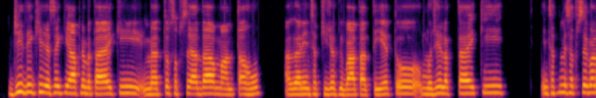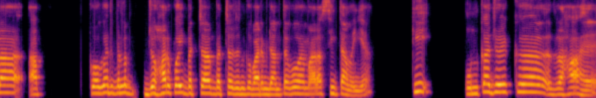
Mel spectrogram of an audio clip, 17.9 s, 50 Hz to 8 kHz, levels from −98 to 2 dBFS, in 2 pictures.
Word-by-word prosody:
जी 230 +9 +2
देखिए, 230 +1 0
जैसे 210 -1 +3
कि 210 +1 -4
आपने 195 +1 +3
बताया 180 0 +3
कि 185 +3 -7 0.3
मैं 170 +1 0
तो 200 - -2
सबसे 185 0 -6
ज़्यादा 185 +1 +3
मानता 170 -2 -3
हूँ 175 +3 -1 0.4
अगर 170 +1 +1
इन 175 -1 0
सब 170 0 -5
चीज़ों 175 0 -2
की 170 - -1
बात 160 0 +1
आती 155 +1 -1
है, 175 +1 -2
तो 190 +2 -2
मुझे 175 +3 0
लगता 190 +1 0
है 195 0 +2
कि 210 +2 -4 0.6
इन 190 - -3
सबमें 210 +3 -3
सबसे 210 +1 -1
बड़ा 220 +1 +3 0.4
आप 170 0 -2 0.7
को 195 0 +2
अगर 210 0 +2
मतलब 205 -1 0
जो 190 +4 +4
हर 200 +4 +4
कोई 215 +1 +4
बच्चा-बच्चा 195 -1 +2
जिनके 175 0 -1
बारे 170 0 +3
में 170 - 0
जानता 165 +1 -1
है 180 - -3
वो 190 +1 +2
है - - 0
हमारा 180 - -1
सीता 185 -2 -1
मैया, 140 0 -5 0.6
कि 245 0 -1 0.5
उनका 190 +7 +1
जो 230 +1 +4
एक 235 0 -1 0.6
रहा 170 +2 +1
है 145 -2 -2
185 Hz, 180 wpm, -18 LUFS, 170-205 Hz, 0.7 s, जो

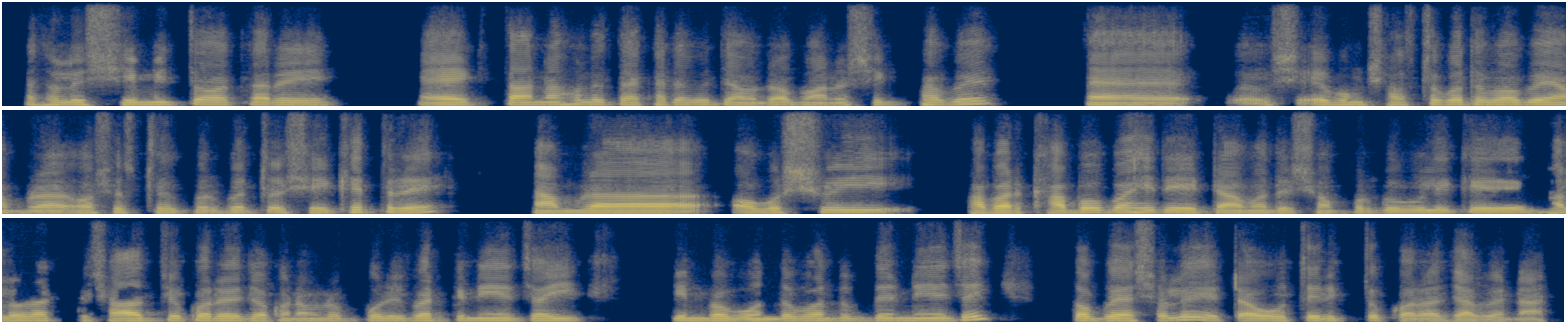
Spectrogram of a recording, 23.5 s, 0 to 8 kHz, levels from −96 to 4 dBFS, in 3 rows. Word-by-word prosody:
আসলে 150 +2 0 0.2
সীমিত 160 -1 0 0.2
আকারে। 155 -1 0 0.8
এক 140 -1 +1 0.2
তা 160 - +4
না 165 - +2
হলে 170 0 0
দেখা 150 +1 -2
যাবে 165 0 -1
যে - - -1
আমরা 140 +1 0 0.2
মানসিকভাবে 160 +5 -2 0.6
আ - - +5 1.1
এবং 155 0 -1
স্বাস্থ্যগতভাবে 165 +2 +1
আমরা 140 0 0 0.2
অসুস্থ 150 0 -5
হয়ে 145 -3 -3
পড়ব। 135 -1 -3 0.2
তো - - 0
সেই 155 -1 0
ক্ষেত্রে 170 -2 +1 0.7
আমরা 145 +2 +3 0.7
অবশ্যই 170 +3 0 0.5
খাবার 150 +1 +4
খাবো 150 +2 +3
বাহিরে। 170 0 +2
এটা - - -1
আমাদের 150 +1 -1
সম্পর্কগুলিকে 155 +3 -1 0.3
ভালো 145 0 +1
রাখতে 150 0 -4
সাহায্য 145 +1 +3
করে, 155 -1 +3
যখন 145 0 -1
আমরা 145 +1 -2 0.2
পরিবারকে 155 0 0
নিয়ে 155 0 +2
যাই 155 -1 +2 0.5
কিংবা 150 -1 +2
বন্ধু-বান্ধবদের 150 +2 0
নিয়ে 160 0 +2
যাই। 225 +6 +3 0.4
তবে 150 -2 +3
আসলে, 160 +7 -1
এটা 75 - -2 0.2
অতিরিক্ত 150 - -2 0.2
করা 135 -2 +1
যাবে 125 -1 0
না। 120 - -1
155 Hz, 130 wpm, -22 LUFS, 145-160 Hz, 1.1 s, আ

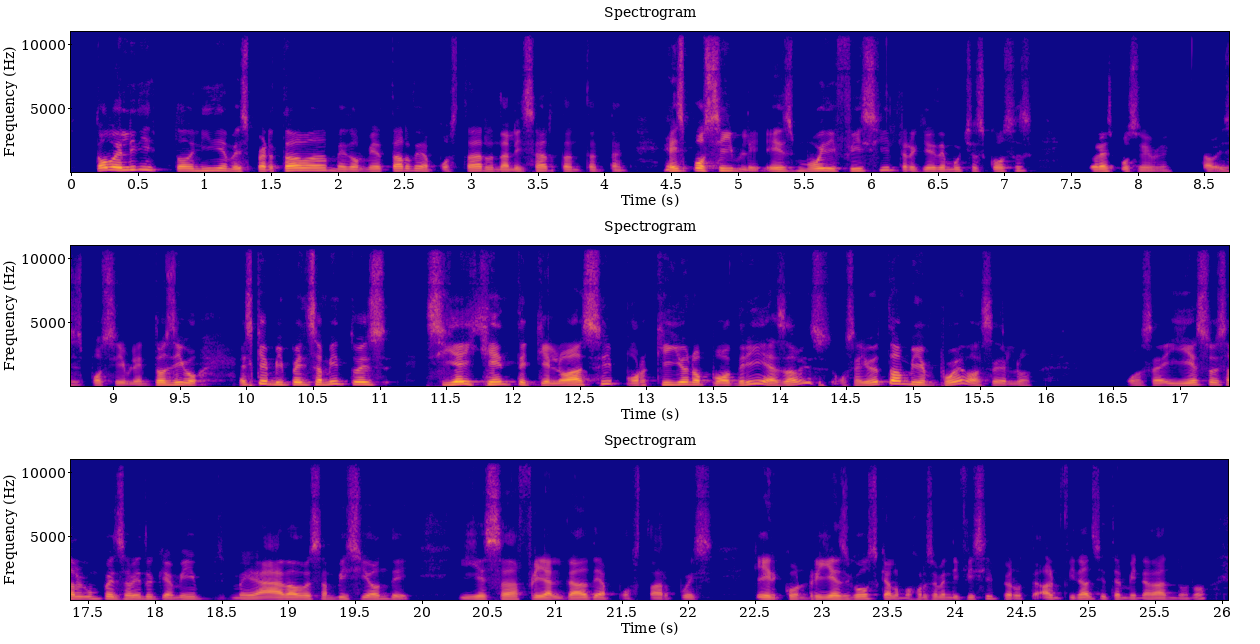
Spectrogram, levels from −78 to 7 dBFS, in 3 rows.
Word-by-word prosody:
todo 200 +3 +7
en 195 - +8
línea 220 0 -1
y - - -9
todo 155 0 +2
en - - -6
línea, 165 +2 -2
me 115 - -3
despertaba, 180 +9 +4
me 150 -10 -6
dormía 110 +2 -3
tarde, 155 +3 -1
apostar, 150 +1 -3
analizar, 110 +4 -3
tan, 110 -5 -6
tan, 105 -3 -11
tan. - - -12 0.3
Es 145 +2 +3
posible, 160 - +2
es 125 +1 -2
muy 140 +5 +2
difícil, 150 +4 -4
requiere 120 +5 -5
de - - -1
muchas 125 0 -11
cosas, 125 +4 -8 0.4
pero - - +2
es 120 - -5
posible, 95 -7 -10 0.2
¿sabes?, 110 +3 -7
es 115 +1 -16
posible. 115 -5 -6
Entonces 145 +10 +2
digo, 160 -3 +3 0.3
es 140 - -2
que 220 - +5
mi 160 -4 0
pensamiento 170 +4 +3
es: 160 -2 +3 0.2
"Si 150 +6 +3
hay 195 0 +11
gente 180 -3 +2
que 125 - 0
lo 120 +4 +7
hace, 150 +9 +4
¿por 115 - -4
qué 155 +7 -2
yo 175 +2 +6
no 155 -1 +3
podría, 135 - +3
sabes?", 300 - -1
o - - -14
sea, 110 +1 -7
yo 185 - +3
también 185 - +5
puedo - - +2
hacerlo, 95 -1 -7 0.7
o 110 - -10
sea, 120 +4 -3
y 120 +2 -4
eso 150 +2 -2
es 155 - -9
algún 150 -1 -2
pensamiento 140 -1 -3
que - - -5
a - - -2
mí, 135 +5 -8
pues, 135 -4 -29
me 100 0 -7
ha 110 +3 +2
dado 125 +1 +2
esa 130 +1 -5
ambición 130 +1 -5
de 130 - -8 0.3
y 105 +1 -6
esa 115 0 0
frialdad 110 -1 0
de - - -2
apostar, - - -9
pues, - - -12 0.3
ir 125 -5 -1
con 115 -3 -7
riesgos 125 +6 -2
que, - - -3
a - - -1
lo - - -9
mejor 115 0 -12
se 120 - -9
ven 115 0 -8
difícil, 115 +8 -11
pero 95 - -7
t - - -16
al - - -4
final - - -4
se - - -12
termina 100 -1 -8
dando, 100 -1 -6
¿no? - - -13
130 Hz, 225 wpm, -23 LUFS, 115-160 Hz, 0.7 s, hay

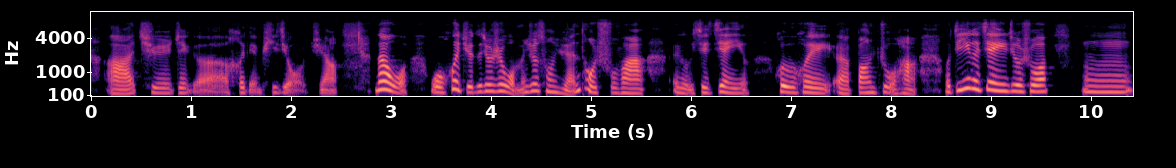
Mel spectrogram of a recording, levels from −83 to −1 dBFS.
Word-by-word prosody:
呃， 165 -1 +2
去 190 -4 -6
这 195 -1 -6
个 - - -6
喝 200 - -5
点 - - -10
啤 210 - -10
酒 210 - -7
这 - - -10
样， - - -3 0.3
那 320 +1 +9
我 235 - +1 0.2
我 210 - +1
会 335 +9 +3
觉 220 -6 0
得 235 - -3
就 260 +1 +1
是 260 +1 +2
我 235 - +2
们 - - -6
就 270 - 0
从 245 -4 -3
源 195 - -2
头 240 -6 +2
出 195 -1 -9
发， 180 -2 +3 0.3
呃， 205 - -6
有 175 -4 -4
一 - - -7
些 200 +3 -2
建 205 0 +1
议 185 - -6 0.3
会 235 - +5
不 210 - 0
会， 200 -4 0
呃， 170 -2 -1
帮 205 +5 -1
助 215 +1 -4
哈。 175 -1 -2 0.3
我 230 - -1
第 295 - +2
一 365 - +7
个 345 -3 +5
建 300 -2 +7
议 260 - +2
就 255 0 +1
是 - - -3
说， 245 0 +4 0.3
嗯， 225 +1 -3
215 Hz, 280 characters per minute, -25 LUFS, 195-250 Hz, 0.3 s, 那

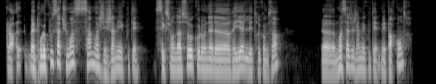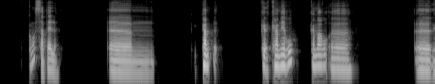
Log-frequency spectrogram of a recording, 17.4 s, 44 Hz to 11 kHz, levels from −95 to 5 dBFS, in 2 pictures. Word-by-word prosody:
Alors, - - +5
heu, - - -4
beh 135 -2 +5
pour 140 +6 +3
le 140 - +11
coup, 185 +7 -2
ça 180 0 +6
tu 145 - -4
mois 170 +4 +3
ç - - -5
ça, 160 - 0
moi, 150 -4 +1
j'ai 105 -7 -3
jamais 110 +6 0
écouté. 120 -2 -5 0.2
Sexion 120 - 0
d'Assaut, 120 +4 +5
Colonel, 120 -3 +2
heu, 110 -1 +4
Reyel, 120 +3 +1
les 110 -1 -1
trucs 110 - -7
comme 105 -3 -5
ça. - - -2 0.8
Heu, 95 -1 +2
moi, 135 +6 +3
ça, 145 - +2
j'ai 135 -1 -1
jamais 120 +1 -3
écouté. 115 -2 -5
Mais 105 -2 -1
par - - +2
contre 155 +2 -3 1.1
comment - - -7
ça - - -9
s'appelle? 110 -5 -3 1.0
Hem, 100 -2 -2 1.0
Cam, - - +5
heu, - - -10 0.9
Ca - - -1
Camerou? 150 +9 -1 0.2
Camarou, 150 0 -2
heu 115 -1 -4 1.3
Heu, 110 -1 -1
115 Hz, 150 wpm, -26 LUFS, 110-140 Hz, 1.3 s, le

